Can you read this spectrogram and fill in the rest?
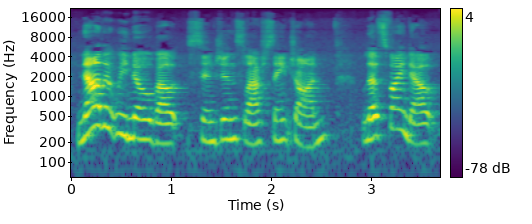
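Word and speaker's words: St. John: story with nancy pearl because to me it is always saint john and so every time when i'm pronouncing sinjin just you know i am working it i'm trying really hard to do it the proper way for you guys all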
